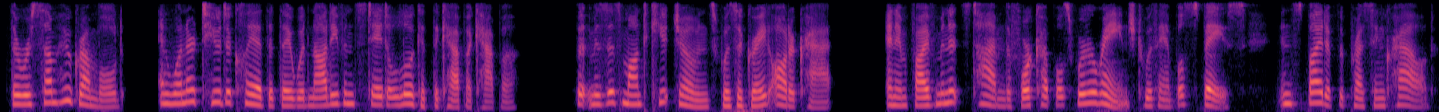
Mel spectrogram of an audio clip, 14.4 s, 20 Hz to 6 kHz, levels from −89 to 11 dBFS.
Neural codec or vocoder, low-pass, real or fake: codec, 16 kHz, 0.5 kbps, X-Codec, WavLM features, trained on Multilingual LibriSpeech; 5.4 kHz; fake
